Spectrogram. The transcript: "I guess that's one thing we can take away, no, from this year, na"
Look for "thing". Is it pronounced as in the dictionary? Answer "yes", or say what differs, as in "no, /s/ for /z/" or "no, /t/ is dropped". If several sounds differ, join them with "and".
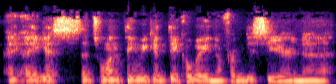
yes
